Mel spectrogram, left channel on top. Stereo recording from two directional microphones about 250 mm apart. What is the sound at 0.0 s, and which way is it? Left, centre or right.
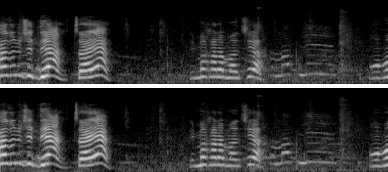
A woman's voice, centre.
